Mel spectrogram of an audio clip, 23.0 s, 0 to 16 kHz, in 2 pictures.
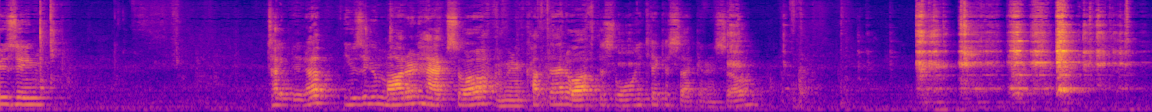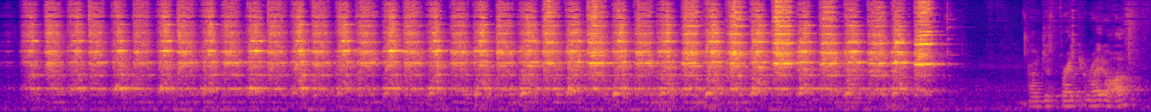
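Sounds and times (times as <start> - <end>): hacksaw cutting metal bar: 9.2 - 21.0.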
